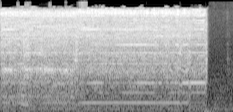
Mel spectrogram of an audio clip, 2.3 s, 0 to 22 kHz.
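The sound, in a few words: power drill drilling a hole in an Xbox 360 controller shell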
